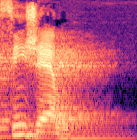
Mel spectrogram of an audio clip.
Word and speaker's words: singelo: Sendo que a palavra certa, singelo, ela é escrita com G, mas se a gente for pronunciar, ela vai ter o som de J.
